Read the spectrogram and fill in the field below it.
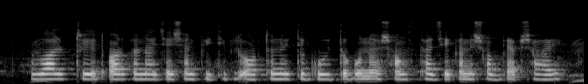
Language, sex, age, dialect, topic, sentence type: Bengali, female, 31-35, Northern/Varendri, banking, statement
